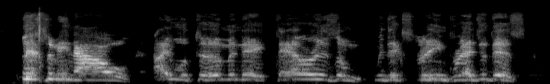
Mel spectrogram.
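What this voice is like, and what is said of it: Arnold Schwarzenegger impression. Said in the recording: “My comedy thing was a lot of impersonations ... Schwarzenegger ... That's right, Arnold.”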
